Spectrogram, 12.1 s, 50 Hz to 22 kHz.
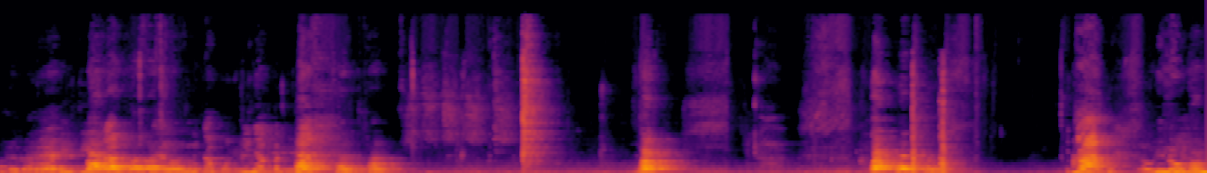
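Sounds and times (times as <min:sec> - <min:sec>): dog barking: 0:00.8 - 0:02.0, 0:03.0 - 0:04.0, 0:06.4 - 0:06.9, 0:08.7 - 0:09.6.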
